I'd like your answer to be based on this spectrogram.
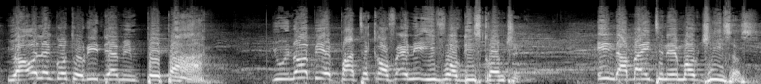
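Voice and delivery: loud, rising sermon declarations over music; full-force preaching. Acted. Pastor declaring protection over the church at full force. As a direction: proclaim it to the congregation at full force.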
